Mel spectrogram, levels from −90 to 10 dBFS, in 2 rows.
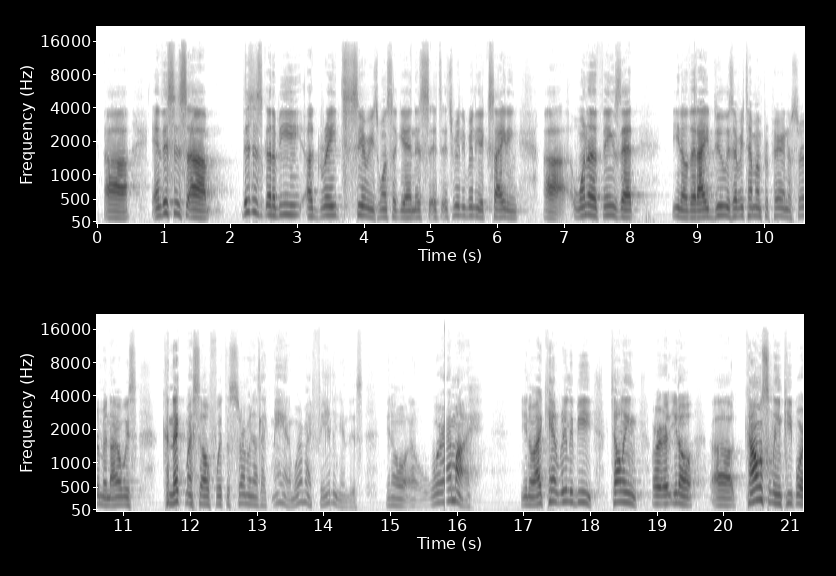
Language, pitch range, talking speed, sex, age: Spanish, 145-190 Hz, 210 wpm, male, 30-49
